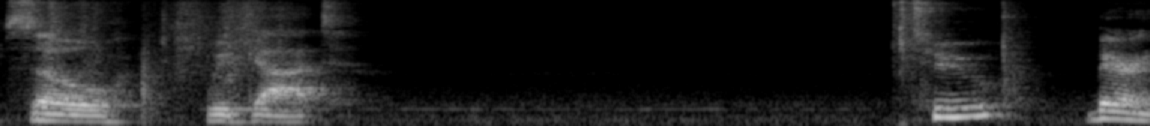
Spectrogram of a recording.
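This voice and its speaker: A man's voice comes through somewhat breathy, with audible room echo. Light background noise can be heard. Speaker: home gym reviewer. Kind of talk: tutorial.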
